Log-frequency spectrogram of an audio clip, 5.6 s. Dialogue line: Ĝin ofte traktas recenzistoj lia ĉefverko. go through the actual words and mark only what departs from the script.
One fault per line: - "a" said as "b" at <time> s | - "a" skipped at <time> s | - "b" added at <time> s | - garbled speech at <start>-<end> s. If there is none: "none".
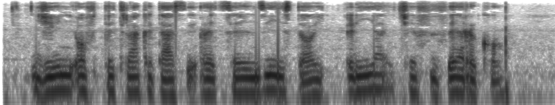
none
